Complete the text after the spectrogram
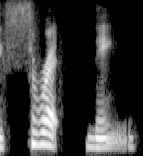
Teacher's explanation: the t is going to disappear no matter what but you can make it even shorter and say threatening once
